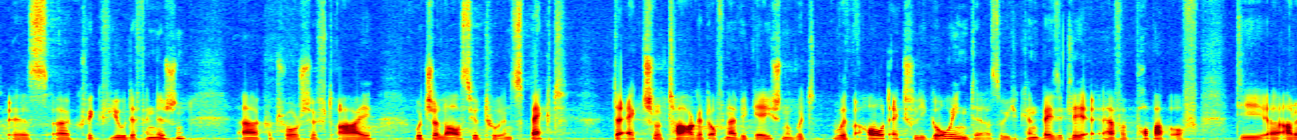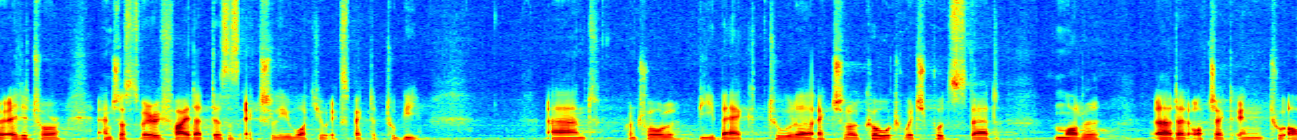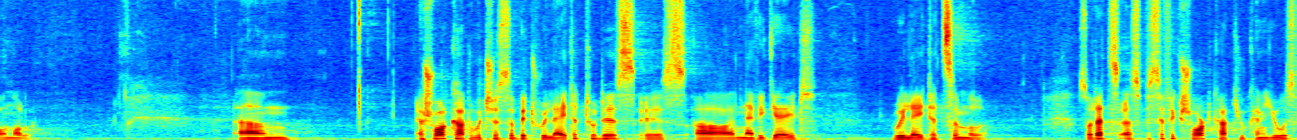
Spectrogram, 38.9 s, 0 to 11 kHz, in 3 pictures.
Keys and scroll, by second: 0.8 ctrl+alt+space, 19.2 super+o, 20.7 super+o, 20.8 super+b.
